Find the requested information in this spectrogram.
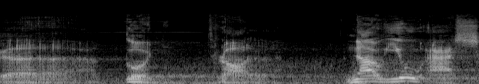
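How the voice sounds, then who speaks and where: Over clear background noise, a man growls in a put-on character voice. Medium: video game. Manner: broken simple grammar.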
